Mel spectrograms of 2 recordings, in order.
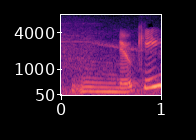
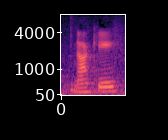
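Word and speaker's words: gnocchi: actually just found the Trader Joe's cauliflower no key is that how you pronounce it no key naki what have you but it is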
